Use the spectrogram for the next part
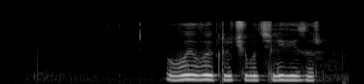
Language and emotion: Russian, neutral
